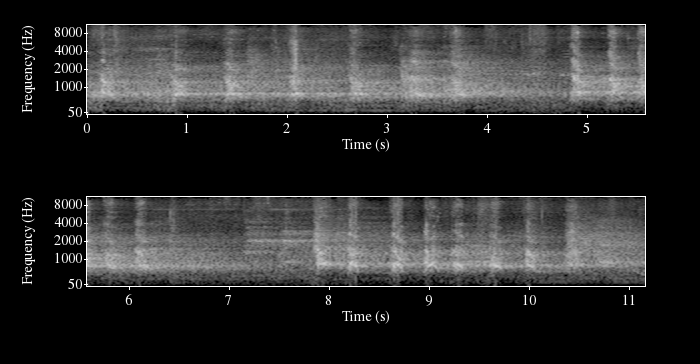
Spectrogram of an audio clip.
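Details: Group of Boston Terriers at a Chicago meetup, barking excitedly: rapid bursts of sharp, high yapping barks, several per second in clusters, over a steady background of many dogs yipping at once.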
